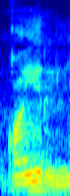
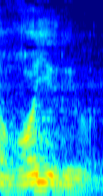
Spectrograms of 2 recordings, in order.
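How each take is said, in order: First: It begins with a hard q sound. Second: It begins with a throaty gh sound. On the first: The speaker calls it wrong. "bacaannya qairil ya" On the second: The speaker calls it right. "harusnya ghairil pakai ghain"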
